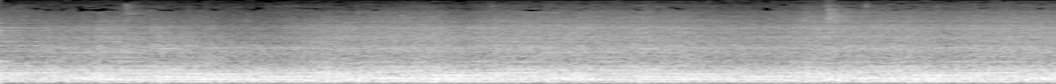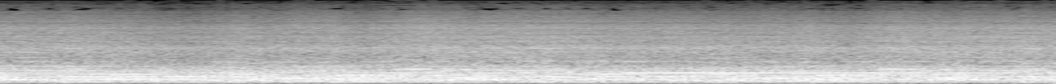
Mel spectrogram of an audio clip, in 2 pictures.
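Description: Live experimental noise music: a loud, dense, unbroken drone of layered low tones with a rough, engine-like edge and no beat.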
